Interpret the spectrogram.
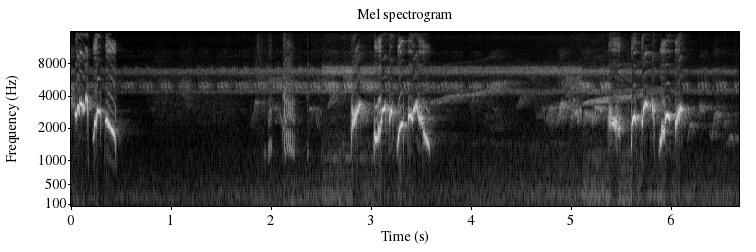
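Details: Red-whiskered bulbul decoy bird singing in a fighting contest, used for voice training: three short bursts of lively slurred whistled notes separated by pauses, over a steady high-pitched insect-like drone.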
